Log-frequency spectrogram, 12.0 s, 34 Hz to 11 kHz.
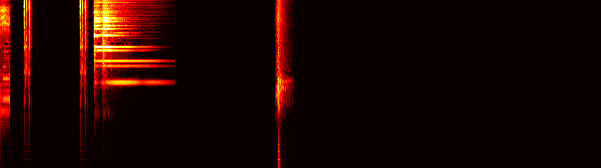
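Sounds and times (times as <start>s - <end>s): bell-like ding: 1.9s - 3.5s.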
